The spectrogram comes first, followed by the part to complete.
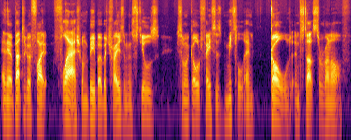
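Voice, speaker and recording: A man with a New Zealand accent co-hosting a livestream, pitching ideas in an animated, easygoing way. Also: moderate pace, no echo. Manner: animated storytelling, laughs easily. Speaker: co-host. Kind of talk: casual livestream chat.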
